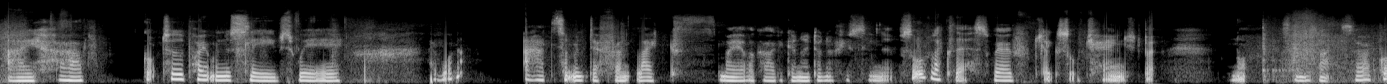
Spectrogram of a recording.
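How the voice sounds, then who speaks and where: Soft-spoken and medium in pitch, a woman talks with long, frequent pauses. The sound is dry and close with no echo. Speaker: crochet vlogger. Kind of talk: casual vlog.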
